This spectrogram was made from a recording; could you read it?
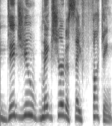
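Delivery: plain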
